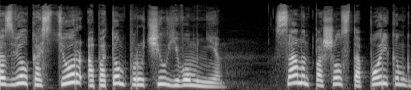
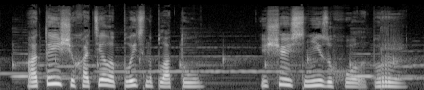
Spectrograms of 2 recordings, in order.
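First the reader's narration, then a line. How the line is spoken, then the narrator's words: Grumbling. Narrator (Russian): проворчал он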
